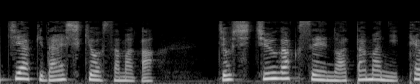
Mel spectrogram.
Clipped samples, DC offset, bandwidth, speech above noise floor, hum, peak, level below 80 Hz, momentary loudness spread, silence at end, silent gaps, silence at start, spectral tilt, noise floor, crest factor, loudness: under 0.1%; under 0.1%; 8 kHz; 31 dB; none; -4 dBFS; -52 dBFS; 8 LU; 0 s; none; 0 s; -5.5 dB/octave; -50 dBFS; 16 dB; -21 LUFS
